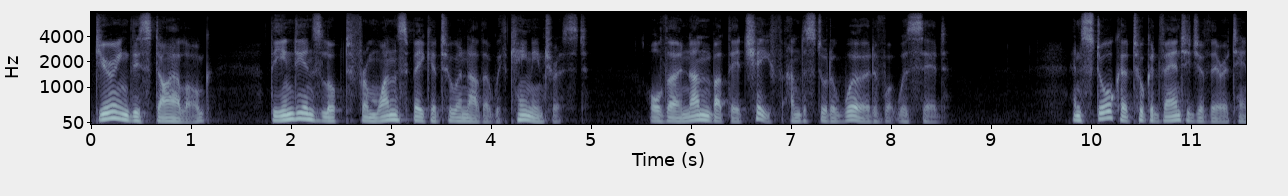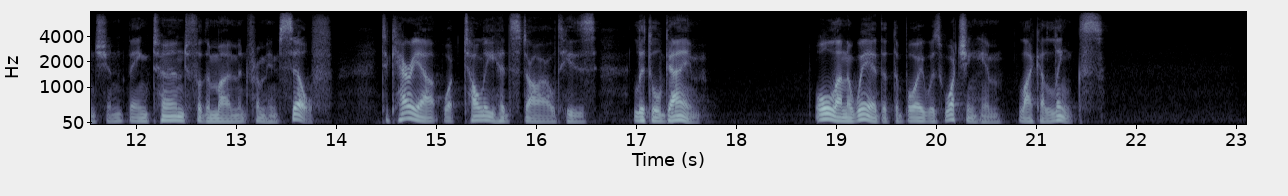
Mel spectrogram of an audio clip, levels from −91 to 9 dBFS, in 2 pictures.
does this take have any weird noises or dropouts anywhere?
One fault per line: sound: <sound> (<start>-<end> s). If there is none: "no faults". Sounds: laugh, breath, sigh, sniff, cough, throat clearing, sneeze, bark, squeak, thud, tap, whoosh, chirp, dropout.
no faults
